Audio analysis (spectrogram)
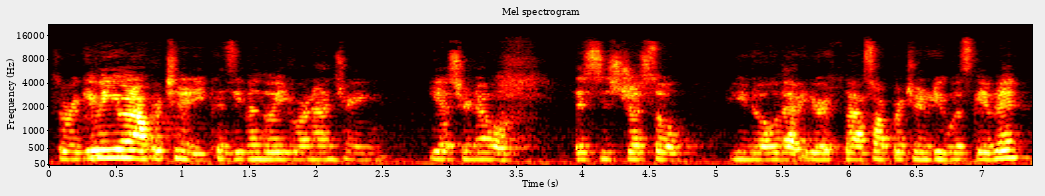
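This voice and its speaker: A woman's voice: medium pitch, level tone, fast talker. A woman police officer giving firm, procedural instructions with growing impatience. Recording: echoey, distant, with noise.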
